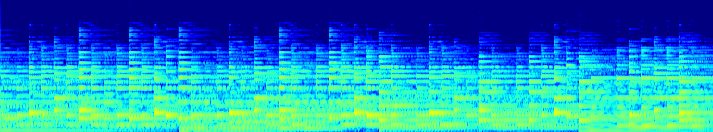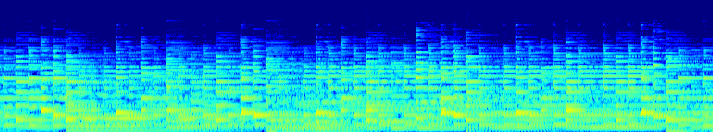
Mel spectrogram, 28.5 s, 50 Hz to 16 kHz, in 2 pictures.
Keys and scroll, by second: 2.6 s, 3.5 d, 10.0 a, 17.8 a, 18.4 s, 25.6 d.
